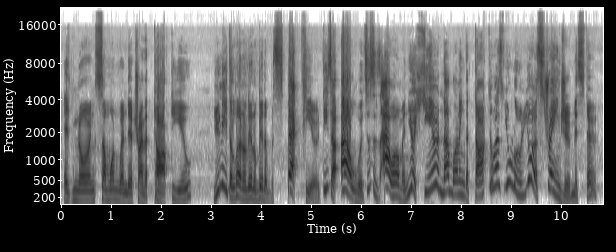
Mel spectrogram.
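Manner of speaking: put-on high childlike fairy, fast and indignant; 1 pouty scolding fairy. Fairy scolding the stranger for ignoring her, high and pouty. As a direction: scold him like an offended little kid.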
